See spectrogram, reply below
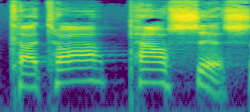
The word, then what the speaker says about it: katapausis: Now, I want you to notice this word rest is the Greek word katapausos. Katapausis. That's how you go. That's how you pronounce it.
